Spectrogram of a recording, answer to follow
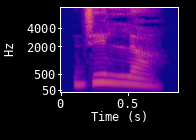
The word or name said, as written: ಜಿಲ್ಲಾ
